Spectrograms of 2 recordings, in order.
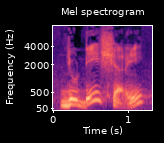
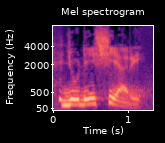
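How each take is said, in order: First: The word is said without an added glide. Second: The word is said with an added glide. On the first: The speaker calls it right. "You say ... judiciary" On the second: The speaker calls it wrong. "Judiciary, judiciary, no. You avoid those glides"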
